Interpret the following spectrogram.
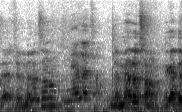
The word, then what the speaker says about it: Mirlitons: Oh, baby, how do you pronounce that? The Mirlitons? Mirlitons.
